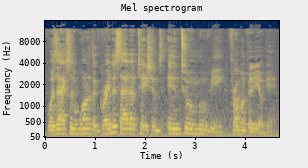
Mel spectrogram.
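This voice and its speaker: A man's voice: medium pitch, brisk, a little hiss or hum. A man hosting a casual discussion in an informal, opinionated way. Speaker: podcast host. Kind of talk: casual discussion of video game movies. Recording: roomy, echoing room sound.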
